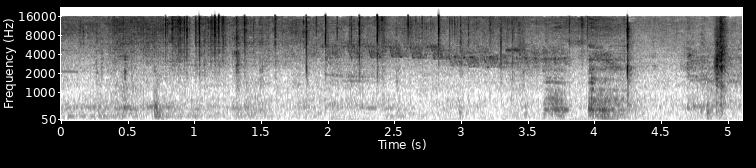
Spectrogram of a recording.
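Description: A bird calling outdoors, with a short low call about three and a half seconds in, over scattered light clicks and taps.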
